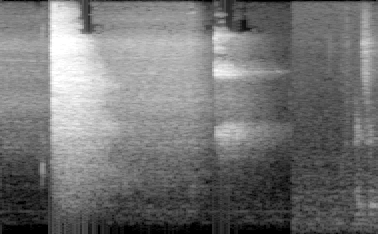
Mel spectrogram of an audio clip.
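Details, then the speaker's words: Wall-mounted suction unit: a sudden loud rush of air that fades, then a brief whistling hiss as suction pulls the canister liner lid into place while a finger blocks the end of the tubing. "to ensure the lid is correctly attached place a finger over the end of the tubing or if there's no tubing attached over the end of the white tap and you will see that the lid will use the suction to pull itself into place"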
